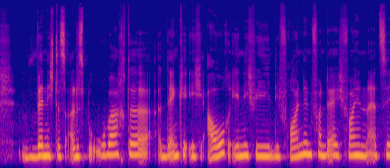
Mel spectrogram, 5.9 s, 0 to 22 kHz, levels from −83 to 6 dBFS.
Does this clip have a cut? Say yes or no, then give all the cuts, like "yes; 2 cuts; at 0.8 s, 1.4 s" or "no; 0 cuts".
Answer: no; 0 cuts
